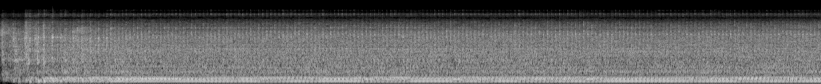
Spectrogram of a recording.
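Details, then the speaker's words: Husqvarna HU800AWD all-wheel-drive mower, sat about 3 years, on 3-year-old ethanol-free gas after spark plug cleaning, air filter cleaning and fresh oil: pulls over and settles into a steady, even run with no misses or knocks; runs healthy. "okay that sounds really good yeah i mean that all checks out it now runs"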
